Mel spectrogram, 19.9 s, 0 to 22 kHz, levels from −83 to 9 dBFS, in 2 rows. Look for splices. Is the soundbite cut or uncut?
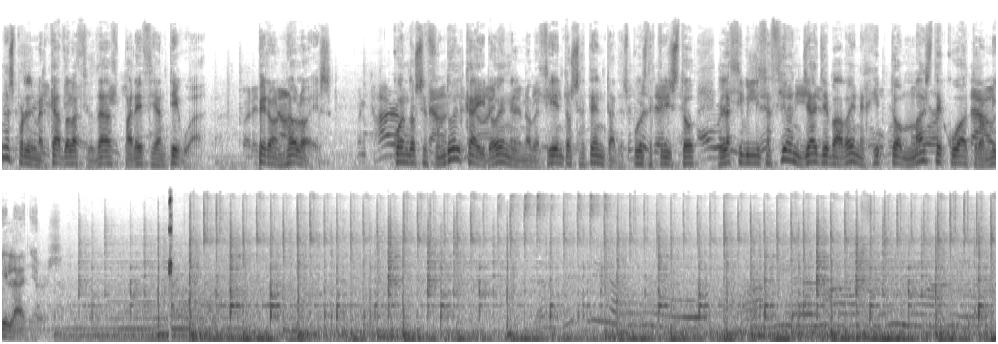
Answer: cut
